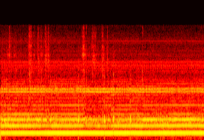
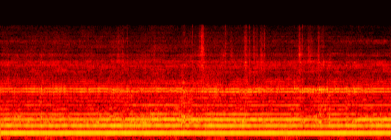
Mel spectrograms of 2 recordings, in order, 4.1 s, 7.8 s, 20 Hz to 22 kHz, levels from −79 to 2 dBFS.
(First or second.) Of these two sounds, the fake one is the second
